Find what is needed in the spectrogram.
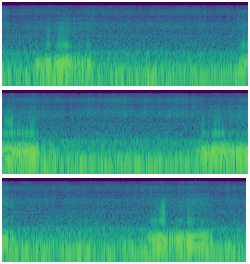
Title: Chubbsy the snoring kitty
